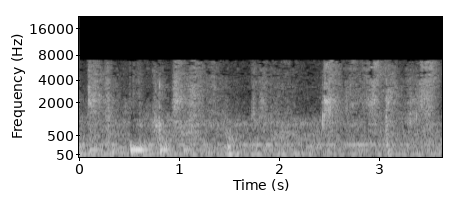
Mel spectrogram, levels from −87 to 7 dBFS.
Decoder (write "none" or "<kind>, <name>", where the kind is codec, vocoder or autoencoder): none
